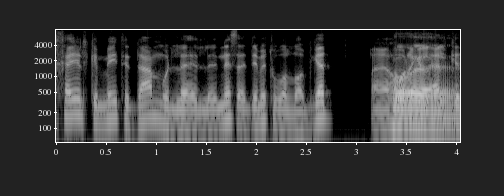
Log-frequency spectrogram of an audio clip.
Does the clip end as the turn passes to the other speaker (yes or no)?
no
